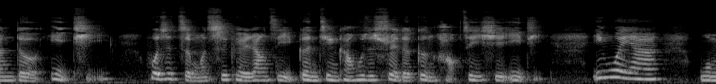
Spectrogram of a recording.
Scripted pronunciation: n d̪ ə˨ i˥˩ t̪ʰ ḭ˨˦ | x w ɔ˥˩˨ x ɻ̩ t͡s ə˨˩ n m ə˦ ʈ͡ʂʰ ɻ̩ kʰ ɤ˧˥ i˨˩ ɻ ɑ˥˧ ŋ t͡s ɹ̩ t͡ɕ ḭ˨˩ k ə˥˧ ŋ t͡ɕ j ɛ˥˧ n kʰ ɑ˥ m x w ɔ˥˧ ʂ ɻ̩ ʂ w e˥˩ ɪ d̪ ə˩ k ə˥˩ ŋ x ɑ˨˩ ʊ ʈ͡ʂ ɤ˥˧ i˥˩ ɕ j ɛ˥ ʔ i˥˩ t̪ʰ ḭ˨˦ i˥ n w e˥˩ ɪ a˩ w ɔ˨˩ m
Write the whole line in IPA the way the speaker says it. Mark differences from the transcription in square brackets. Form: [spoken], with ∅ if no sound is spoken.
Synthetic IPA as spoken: n d̪ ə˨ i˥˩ t̪ʰ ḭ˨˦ | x w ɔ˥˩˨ [ʂ] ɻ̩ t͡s ə˨˩ n m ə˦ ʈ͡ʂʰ ɻ̩ kʰ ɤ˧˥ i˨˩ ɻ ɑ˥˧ ŋ t͡s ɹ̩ t͡ɕ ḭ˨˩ k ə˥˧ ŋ t͡ɕ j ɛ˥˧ n kʰ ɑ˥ [ŋ] x w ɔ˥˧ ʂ ɻ̩ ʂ w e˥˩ ɪ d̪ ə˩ k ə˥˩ ŋ x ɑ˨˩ ʊ ʈ͡ʂ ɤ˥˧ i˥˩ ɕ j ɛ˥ ʔ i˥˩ t̪ʰ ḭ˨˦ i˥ n w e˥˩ ɪ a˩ w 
